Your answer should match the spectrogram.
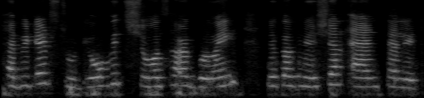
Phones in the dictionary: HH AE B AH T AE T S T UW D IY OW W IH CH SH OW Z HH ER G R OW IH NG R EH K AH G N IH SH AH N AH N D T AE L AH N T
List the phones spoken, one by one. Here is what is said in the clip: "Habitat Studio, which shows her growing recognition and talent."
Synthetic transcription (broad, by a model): HH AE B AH T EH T S T UW D IY OW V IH CH SH OW Z HH ER G R OW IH NG R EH K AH G N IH SH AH N AH N D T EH L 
